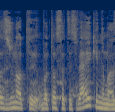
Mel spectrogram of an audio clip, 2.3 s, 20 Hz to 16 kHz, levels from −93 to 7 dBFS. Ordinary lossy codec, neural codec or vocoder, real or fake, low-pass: MP3, 48 kbps; vocoder, 44.1 kHz, 128 mel bands, Pupu-Vocoder; fake; 14.4 kHz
